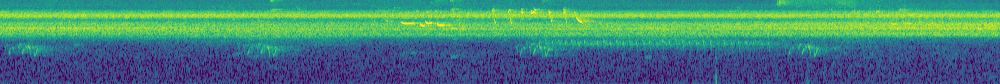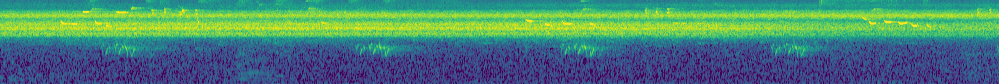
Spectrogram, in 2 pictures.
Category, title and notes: Soundscapes > Nature
Australian Bush Morning - Birds, Insects - Watagans near Newcastle, NSW, Australia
